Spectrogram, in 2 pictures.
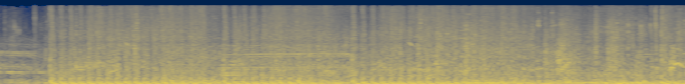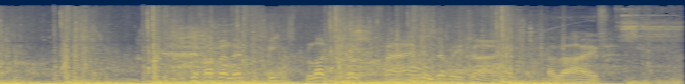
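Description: A heavy gun fires in rapid bursts with loud crackling blasts.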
